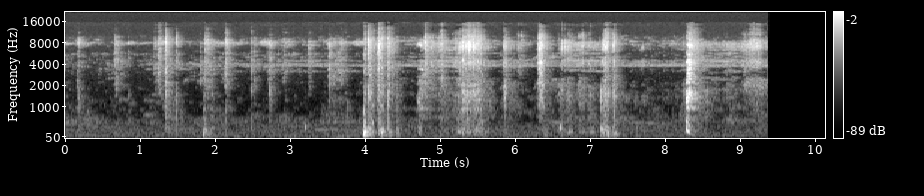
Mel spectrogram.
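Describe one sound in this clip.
A plastic chair knocks and scrapes on the ground.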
